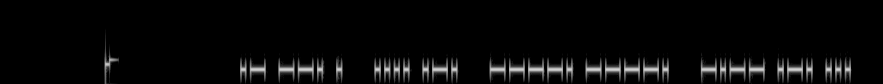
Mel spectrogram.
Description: Morse code, heard as a keyed tone, about 25 wpm, 700 Hz. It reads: AGE HR 99 YRS
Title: Practice QSO - Exchange 3 - More Info - 25wpm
